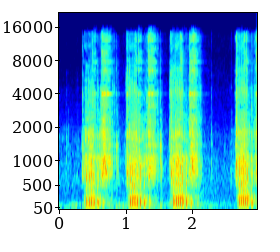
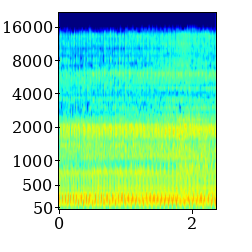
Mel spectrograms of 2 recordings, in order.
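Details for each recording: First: Husqvarna 562 chainsaw built from three carcasses, dressed cylinder and piston, ported lower transfers and exhaust, untouched timing, autotune not yet tuned: short revving bursts then ragged low idle nearly stalling — rough running, reluctant to idle. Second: Rebuilt Husqvarna 562 chainsaw built from three saws, intake and transfers ported, AutoTune: fast, even two-stroke burble at idle, steady with no hunting or stalling; idles cleanly.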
